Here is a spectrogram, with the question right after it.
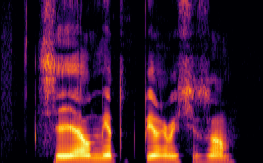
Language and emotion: Russian, neutral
